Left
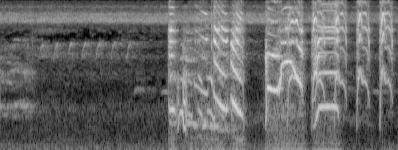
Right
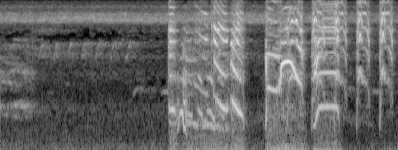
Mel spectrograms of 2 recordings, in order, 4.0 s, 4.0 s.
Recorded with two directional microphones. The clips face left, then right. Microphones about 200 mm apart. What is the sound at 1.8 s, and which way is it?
Squeak, 15° right (ahead or behind).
